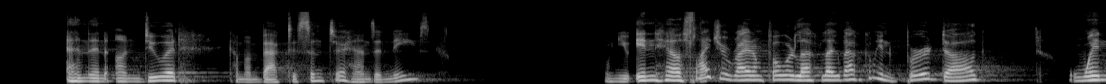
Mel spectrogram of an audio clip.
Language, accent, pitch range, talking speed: English, American, 140-200 Hz, 145 wpm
